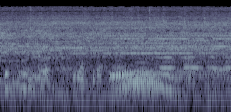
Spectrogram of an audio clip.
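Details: Giribaz pigeons, kept at a pigeon farm in Rajshahi, Bangladesh, including young birds; a low throaty coo swelling then fading under a steady room hum.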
